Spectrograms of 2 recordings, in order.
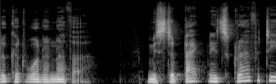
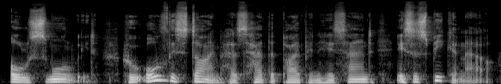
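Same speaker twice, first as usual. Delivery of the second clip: ordinary delivery, nothing marked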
